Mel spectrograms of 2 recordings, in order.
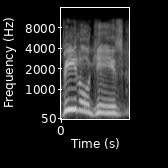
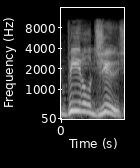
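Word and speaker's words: Betelgeuse: heard about this star it's called Beetle Gees or be be juice you can pick your pronunciation I'm obviously going with Beetle Juice and Beetle Juice is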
